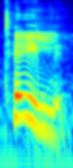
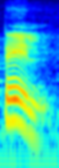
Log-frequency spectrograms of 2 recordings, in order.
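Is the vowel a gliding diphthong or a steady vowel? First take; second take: diphthong; steady vowel. First: The vowel glides as a diphthong. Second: The vowel stays steady without gliding. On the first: The speaker calls it right. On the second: The speaker calls it wrong. "but not tail"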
